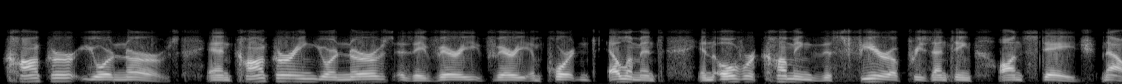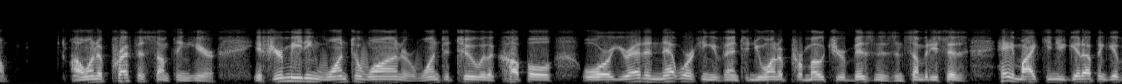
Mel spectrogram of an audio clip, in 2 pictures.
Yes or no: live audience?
no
